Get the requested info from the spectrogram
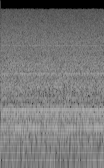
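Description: Steady faint hiss with a low, even hum: the background noise of the recording, with no other sound.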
